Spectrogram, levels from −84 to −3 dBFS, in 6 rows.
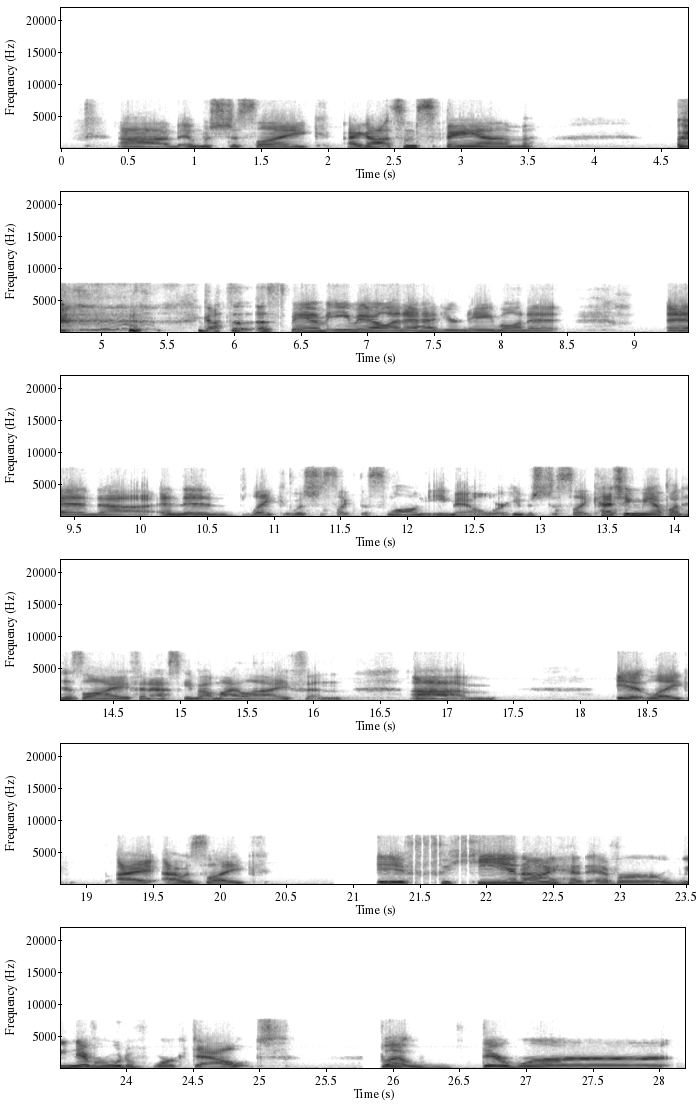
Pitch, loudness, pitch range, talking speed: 180 Hz, -26 LUFS, 170-210 Hz, 155 wpm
